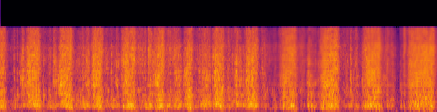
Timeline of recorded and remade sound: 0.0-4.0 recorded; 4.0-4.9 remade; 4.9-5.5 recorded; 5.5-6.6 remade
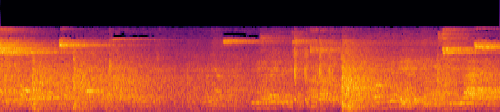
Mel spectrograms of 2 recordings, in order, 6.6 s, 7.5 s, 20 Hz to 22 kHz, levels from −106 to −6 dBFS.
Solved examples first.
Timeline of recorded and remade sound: 0.0-1.9 recorded; 1.9-3.6 remade; 3.6-7.5 recorded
